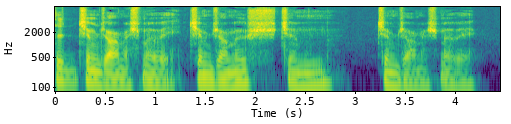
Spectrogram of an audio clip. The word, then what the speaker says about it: Jarmusch: It's a very soft U. It's a U it's a Jarmusch.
